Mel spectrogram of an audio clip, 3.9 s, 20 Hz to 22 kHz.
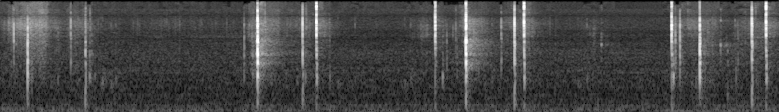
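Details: Finalmouse ULX Frostlord honeycomb-shell mouse pressed on M1 while simulating gaming: sharp, dry crackles about once a second as the thin, material-reduced shell flexes and creaks under click pressure; hard presses mid-paddle also depress M3.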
